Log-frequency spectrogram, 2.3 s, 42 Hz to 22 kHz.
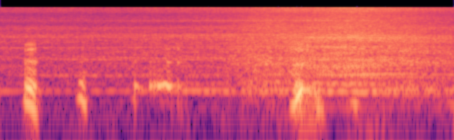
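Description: Small folding toy quadcopter (SkyCity TKKJ TK112W) in flight, its motors and propellers giving a steady high buzz that swells to a hiss as it flies in close, then eases off near the end.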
